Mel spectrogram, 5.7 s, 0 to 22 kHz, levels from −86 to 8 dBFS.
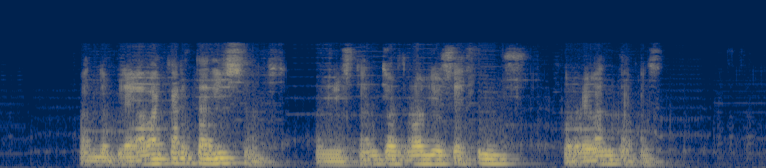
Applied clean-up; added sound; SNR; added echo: neural separator model SepFormer DNS4.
